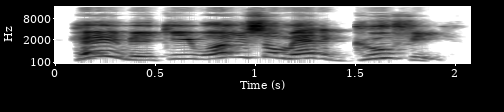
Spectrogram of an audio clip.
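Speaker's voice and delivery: playing the nosy peacemaker; mock announcer. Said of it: "He's like".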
